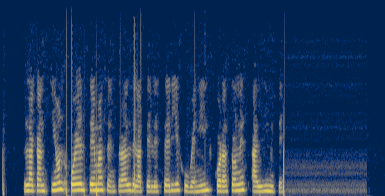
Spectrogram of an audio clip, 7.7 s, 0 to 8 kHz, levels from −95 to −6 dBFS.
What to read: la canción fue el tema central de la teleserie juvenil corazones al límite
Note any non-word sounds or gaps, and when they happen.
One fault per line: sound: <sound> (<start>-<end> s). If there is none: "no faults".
no faults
